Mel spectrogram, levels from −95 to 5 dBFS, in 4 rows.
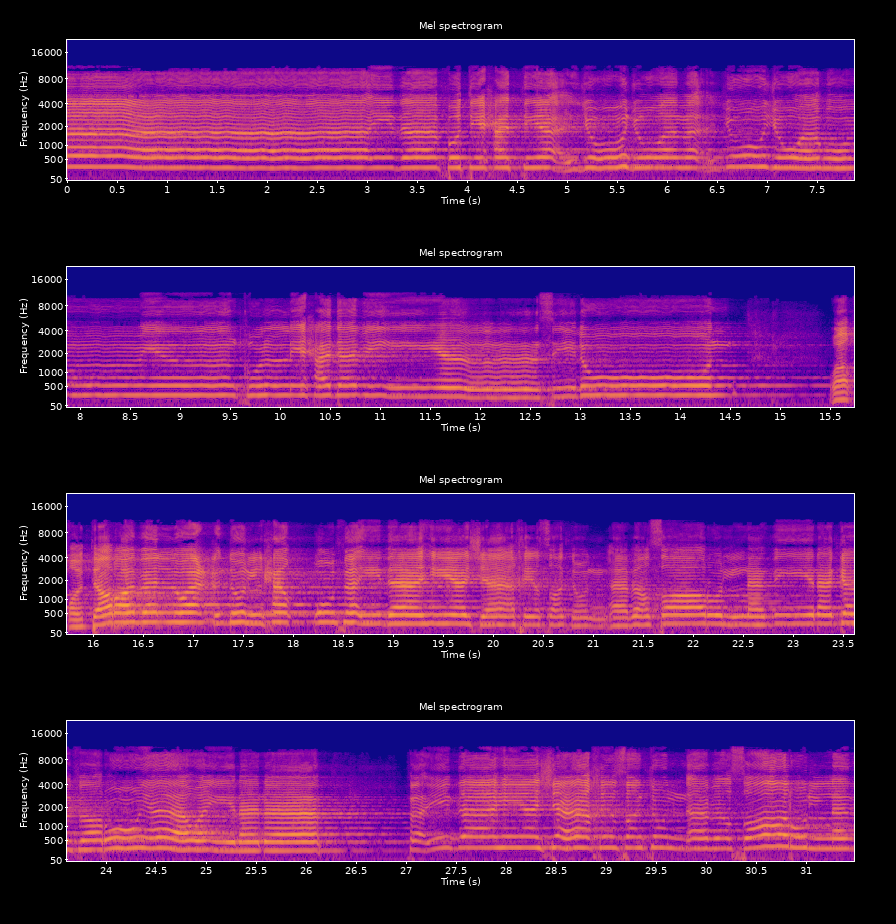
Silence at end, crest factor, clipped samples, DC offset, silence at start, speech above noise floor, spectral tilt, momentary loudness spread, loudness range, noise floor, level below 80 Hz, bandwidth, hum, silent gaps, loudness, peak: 0 s; 20 dB; under 0.1%; under 0.1%; 0 s; 23 dB; -2.5 dB/octave; 11 LU; 6 LU; -46 dBFS; -60 dBFS; 12 kHz; none; none; -22 LUFS; -4 dBFS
